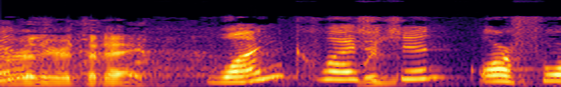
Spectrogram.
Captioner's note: laughter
